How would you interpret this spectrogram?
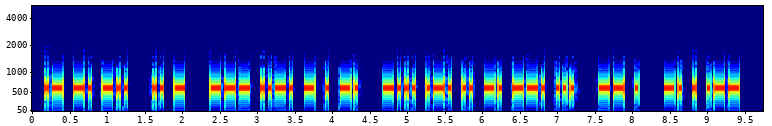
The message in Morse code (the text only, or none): AND IT OFTEN BRINGS ME NEW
